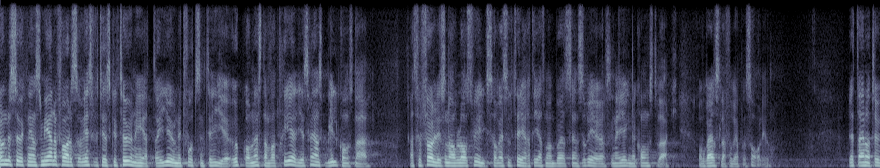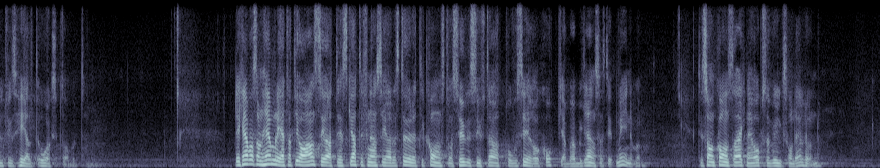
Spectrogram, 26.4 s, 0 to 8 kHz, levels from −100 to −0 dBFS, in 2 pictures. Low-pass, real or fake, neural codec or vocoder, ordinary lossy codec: none; fake; codec, 16 kHz, 6 kbps, DAC; none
